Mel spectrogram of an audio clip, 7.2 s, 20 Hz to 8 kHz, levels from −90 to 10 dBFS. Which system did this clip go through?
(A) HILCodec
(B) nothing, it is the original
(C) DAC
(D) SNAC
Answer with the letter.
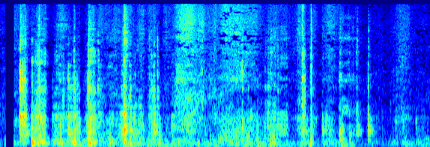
B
